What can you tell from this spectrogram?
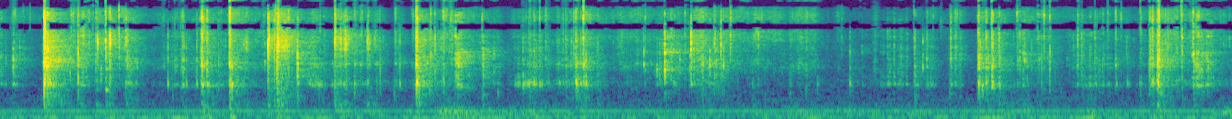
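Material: Soap.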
